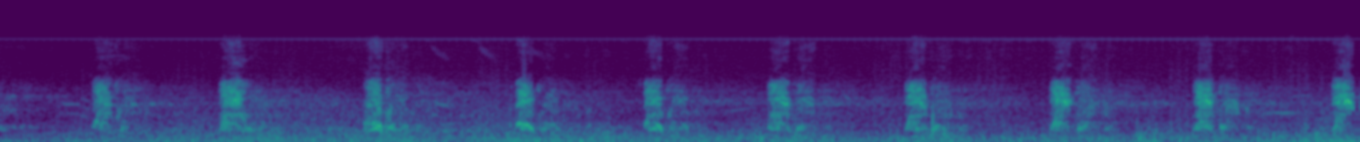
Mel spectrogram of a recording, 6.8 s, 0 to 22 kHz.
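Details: Dog Ajax during a training session in Horlivka on 31 January 2021: short, sharp barks repeated steadily about every 0.7 seconds, each a brief burst with a rough, mid-pitched tone over a low background rumble.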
